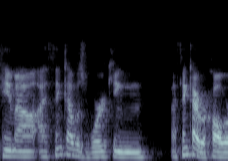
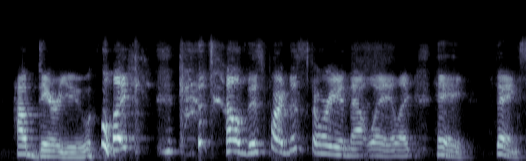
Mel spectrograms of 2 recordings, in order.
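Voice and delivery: dead-serious, irritated, annoyed tone, pitched up; 5 semitones higher than usual. Retelling a movie scene's dinner cut: imitating Bill Hader, serious and pissed off. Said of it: "Bill Hader's just got this serious look".

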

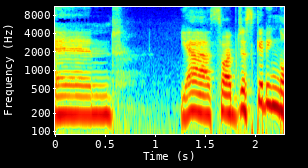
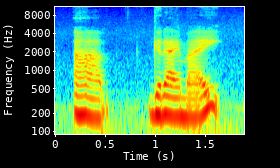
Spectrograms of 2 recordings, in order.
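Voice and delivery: Australian accent, quieter; 4 dB quieter than usual. Speaker shows they can do an Aussie accent on request. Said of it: "I can do an Aussie accent if required".

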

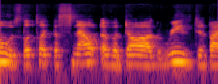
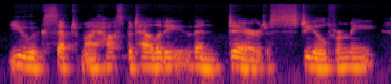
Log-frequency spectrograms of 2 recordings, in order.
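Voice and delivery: soft, deep, gravelly, rough beast growl; 3 semitones lower, 5 dB quieter than usual. Narrator reads a beast accusing a guest of stealing, in a deep gravelly voice. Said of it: "came the creature's deep, gravelly voice".

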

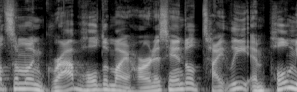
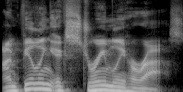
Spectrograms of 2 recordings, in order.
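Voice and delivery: usual speaking voice

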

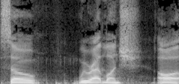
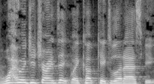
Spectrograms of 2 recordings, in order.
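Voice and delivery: mock screaming, higher; 11 semitones higher than usual. Retelling how a student reacted to spilled cupcakes: imitating someone screaming. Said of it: "I heard her screaming".

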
